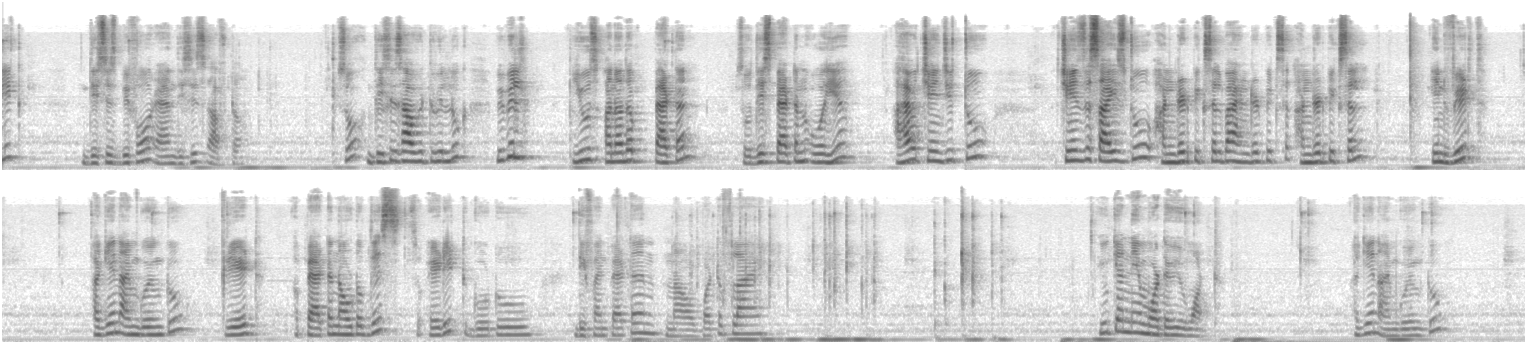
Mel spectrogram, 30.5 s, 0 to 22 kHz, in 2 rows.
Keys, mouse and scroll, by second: 0.0 alt+click, 2.5 ctrl+alt+=, 6.7 alt+click, 15.8-19.1 alt+drag, 17.0 alt+click, 22.5 alt+shift+b, 22.7 alt+u, 22.8 alt+t, 23.3 alt+e, 23.4 alt+r, 23.7 alt+f, 23.9 alt+u, 24.6 alt+BackSpace, 24.8 alt+l, 25.1 alt+y, 27.0 alt+click.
